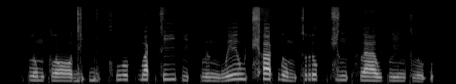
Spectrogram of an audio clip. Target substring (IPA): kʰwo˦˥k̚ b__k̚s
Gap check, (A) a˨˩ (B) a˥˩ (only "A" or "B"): B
